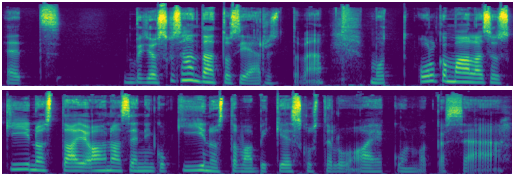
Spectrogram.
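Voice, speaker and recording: A woman's voice: fairly low pitch, vocal fry, dry recording. A woman from Finland hosting a podcast, telling wry, chatty stories in a casual monologue with frequent laughs. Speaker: podcast host.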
